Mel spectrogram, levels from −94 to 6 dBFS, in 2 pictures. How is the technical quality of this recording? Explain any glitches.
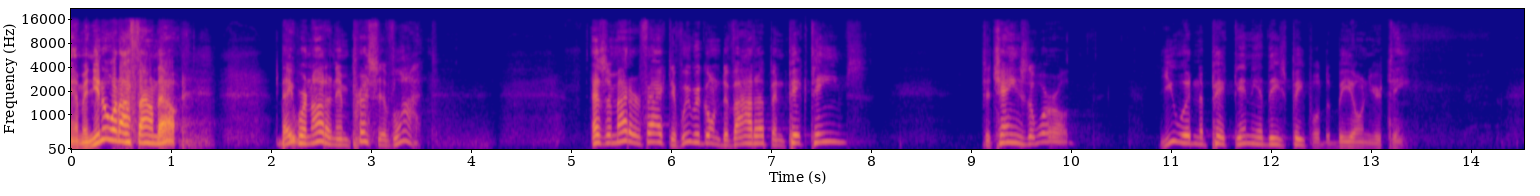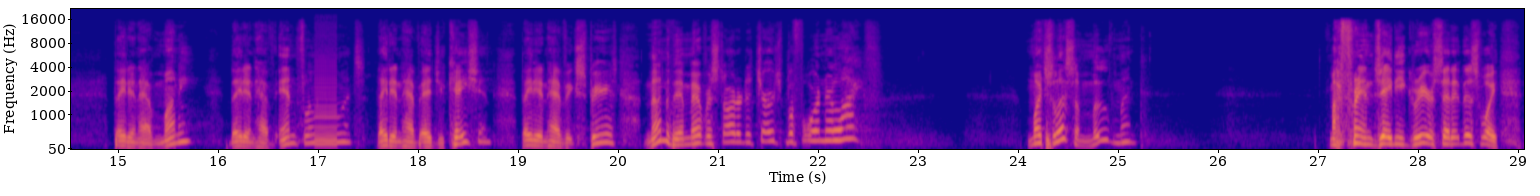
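The recording has two clear glitches in this speech.

At 1.44 s, the level drops abruptly by about 8 dB, both speech and background together. The likely cause is a microphone volume stepped down by the call software, which cut the input gain in one step.

From 16.97 to 17.20 s, just after "didn't have", a system hang loop occurs. The machine stalled while the sound hardware kept replaying a 10.67 ms slice, which fits a 512-sample buffer, 21 times. The result is a steady buzz at 93.8 Hz, with almost no audio lost.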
